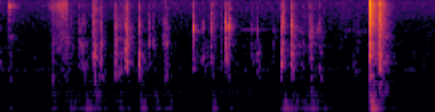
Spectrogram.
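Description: Computer keyboard being typed on: a short run of separate, irregular keystrokes, with one louder key press near the end.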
